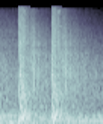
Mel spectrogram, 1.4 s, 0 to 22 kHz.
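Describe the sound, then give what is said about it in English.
Two sharp sniper rifle gunshots ring out about half a second apart, each a loud crack with a brief decaying tail, over a low steady background rumble and no voices. “In Carlsbad, California, 47-year-old Greg Mulvihill has miraculously survived a gunshot wound to the chest delivered by a sniper who ambushed him on a dark dirt road.”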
